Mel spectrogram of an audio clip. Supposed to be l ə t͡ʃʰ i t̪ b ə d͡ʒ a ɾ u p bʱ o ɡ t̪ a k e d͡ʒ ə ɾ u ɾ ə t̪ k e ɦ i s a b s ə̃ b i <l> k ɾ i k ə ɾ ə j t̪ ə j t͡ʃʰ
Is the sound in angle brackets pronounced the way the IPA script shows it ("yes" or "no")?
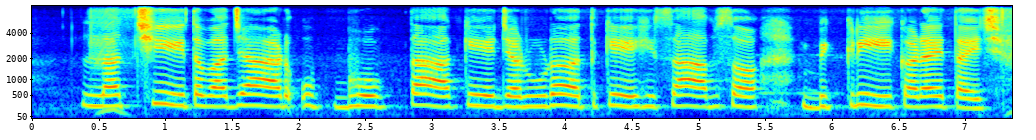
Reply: no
